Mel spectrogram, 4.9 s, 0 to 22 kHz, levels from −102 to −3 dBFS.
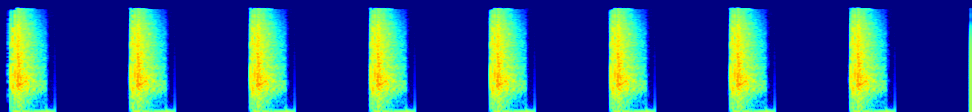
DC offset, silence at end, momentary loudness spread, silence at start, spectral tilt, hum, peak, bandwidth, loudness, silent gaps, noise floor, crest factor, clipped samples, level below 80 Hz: under 0.1%; 0.45 s; 6 LU; 0.05 s; 2 dB/octave; none; -2 dBFS; 17 kHz; -26 LUFS; 1.63-1.67 s, 1.78-1.82 s, 3.28-3.32 s; -46 dBFS; 26 dB; under 0.1%; -64 dBFS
